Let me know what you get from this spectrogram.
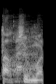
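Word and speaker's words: ترجمان: "Walla ahadukum," sebagian orang membacanya sebagai "turjuman." Dalam buku fusha resmi, tertulis " turjuman," tetapi di Indonesia, orang-orang menyebutnya "terjuman," jadi saya akan mengikuti kesalahan umum tersebut.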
